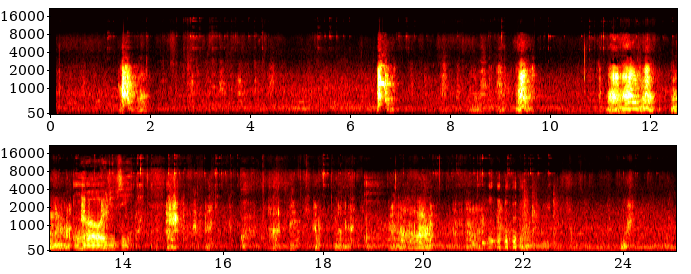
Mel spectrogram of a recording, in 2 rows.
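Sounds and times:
dog barking: 1.4s - 1.9s, 6.6s - 7.0s, 9.4s - 9.8s.

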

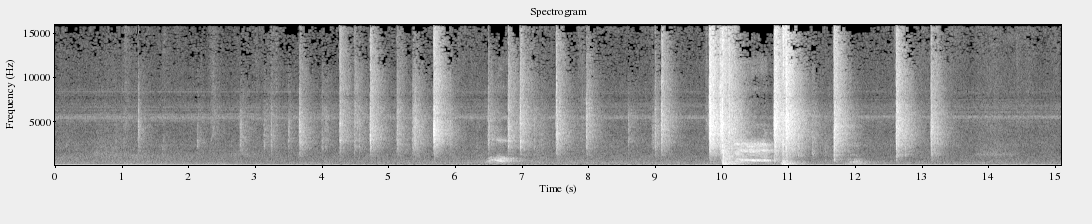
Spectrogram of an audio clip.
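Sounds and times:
bamboo swords clacking: 2.1s - 13.5s
loud shout: 10.0s - 11.0s.

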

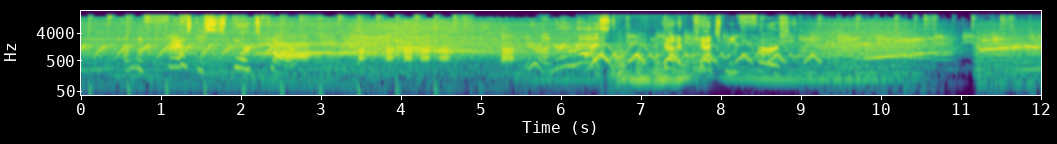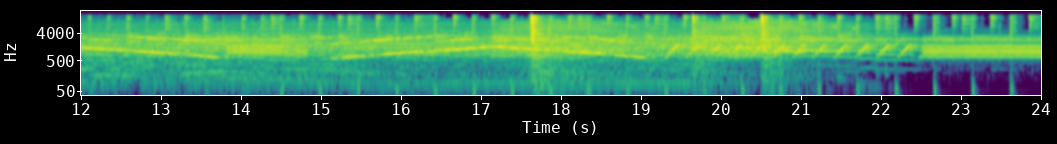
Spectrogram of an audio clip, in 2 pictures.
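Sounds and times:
police siren wailing: 0.0s - 24.0s
low engine drone: 3.5s - 10.6s.

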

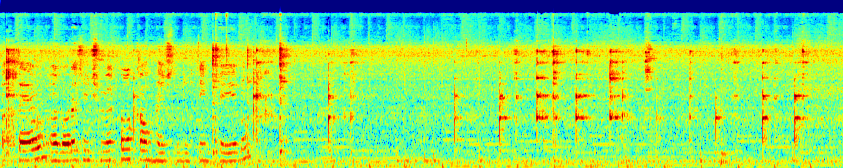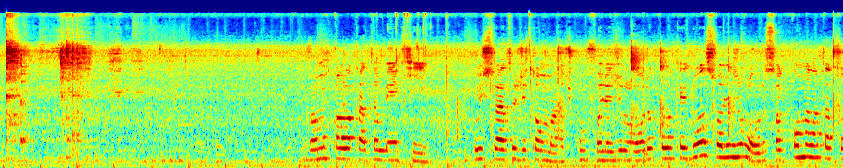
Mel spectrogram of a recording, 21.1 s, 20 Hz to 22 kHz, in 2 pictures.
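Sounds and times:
faint meat sizzle: 0.0s - 21.0s
spoon clinking on glass bowl: 5.6s - 11.6s
spoon scraping strokes: 10.6s - 12.5s.

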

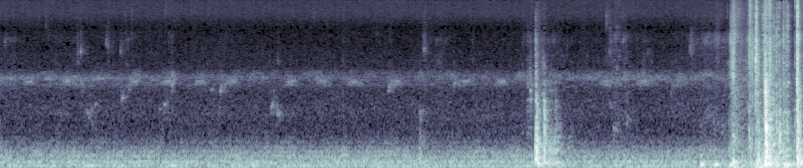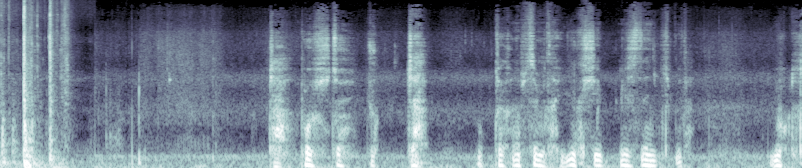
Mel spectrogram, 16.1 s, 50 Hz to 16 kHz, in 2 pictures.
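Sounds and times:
insects chirring: 0.0s - 9.6s, 10.2s - 16.0s
knocks and slaps: 7.0s - 8.8s.

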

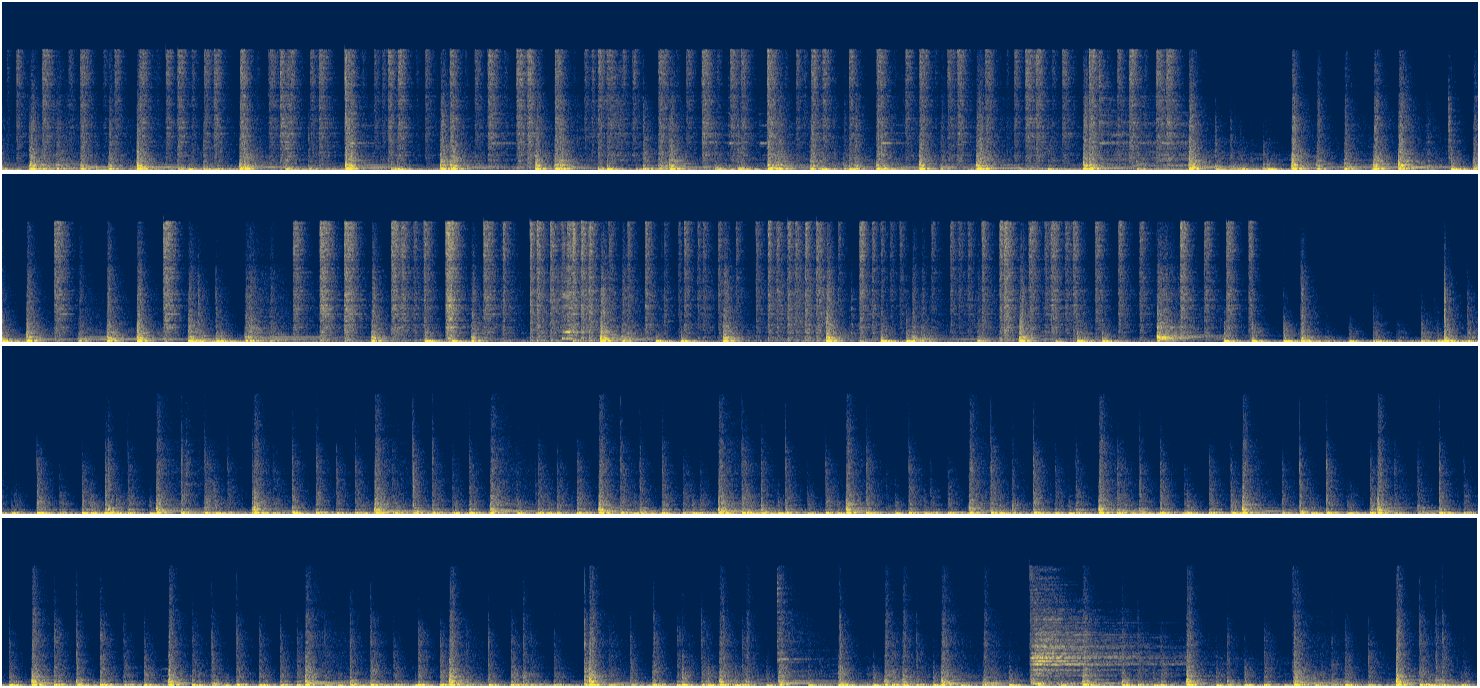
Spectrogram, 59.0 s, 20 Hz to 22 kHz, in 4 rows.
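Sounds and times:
drum kit playing a busy beat: 0.0s - 59.0s.

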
